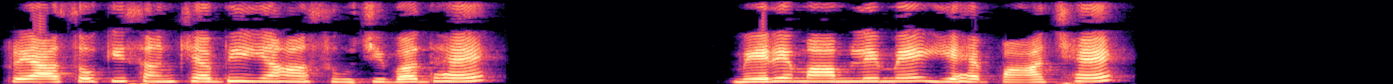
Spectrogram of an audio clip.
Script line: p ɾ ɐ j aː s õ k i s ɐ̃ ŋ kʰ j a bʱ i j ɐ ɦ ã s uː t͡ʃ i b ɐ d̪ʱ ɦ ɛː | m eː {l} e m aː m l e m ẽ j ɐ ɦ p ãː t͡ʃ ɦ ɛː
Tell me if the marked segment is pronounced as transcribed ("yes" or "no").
no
